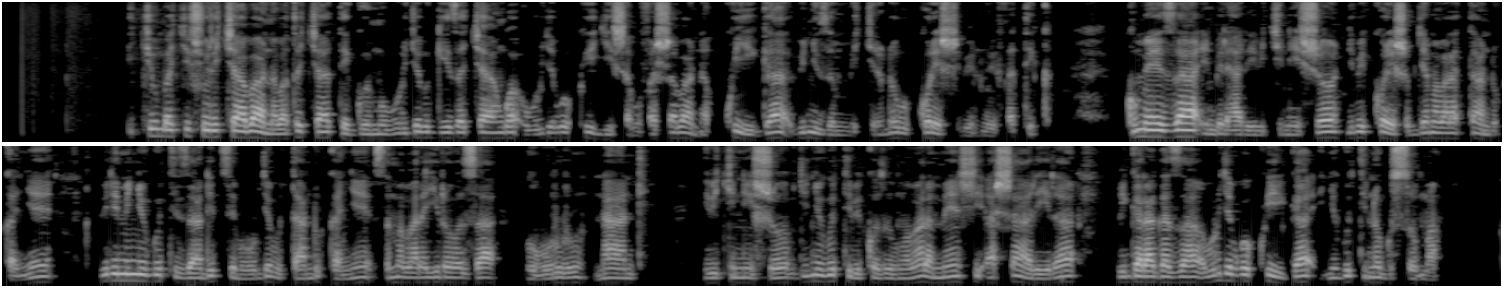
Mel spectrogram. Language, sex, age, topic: Kinyarwanda, male, 25-35, education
